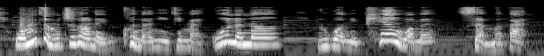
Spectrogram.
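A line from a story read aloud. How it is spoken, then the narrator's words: Plain. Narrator (Chinese): 点子大王 说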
